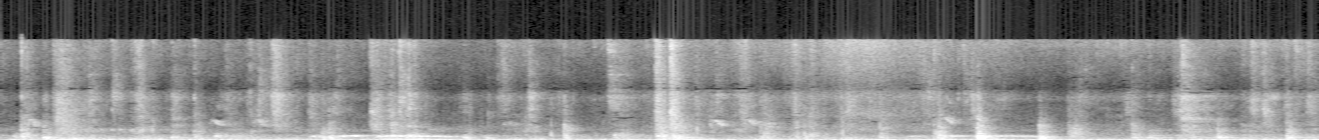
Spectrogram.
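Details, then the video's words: A paired spotted dove gives two soft, low, hollow coos about three seconds apart, over a steady low rumble with scattered clicks and knocks. "Spotted dove paired"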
